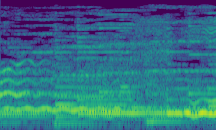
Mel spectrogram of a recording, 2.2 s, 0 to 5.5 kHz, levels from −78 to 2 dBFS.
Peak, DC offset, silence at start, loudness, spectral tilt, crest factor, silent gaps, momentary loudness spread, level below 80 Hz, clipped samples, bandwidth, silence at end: -4 dBFS; under 0.1%; 0 s; -17 LUFS; -9 dB/octave; 12 dB; none; 4 LU; -48 dBFS; under 0.1%; 5.2 kHz; 0 s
